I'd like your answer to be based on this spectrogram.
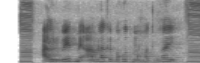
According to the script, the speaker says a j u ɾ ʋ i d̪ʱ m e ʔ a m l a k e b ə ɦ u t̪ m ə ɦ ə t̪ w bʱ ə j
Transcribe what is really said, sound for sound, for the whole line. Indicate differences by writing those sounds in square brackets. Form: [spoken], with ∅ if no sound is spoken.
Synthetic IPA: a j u ɾ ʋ [e] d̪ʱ m e ʔ a m l a k e b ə ɦ u t̪ m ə ɦ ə t̪ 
